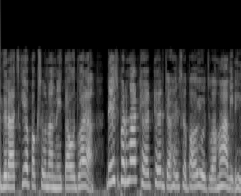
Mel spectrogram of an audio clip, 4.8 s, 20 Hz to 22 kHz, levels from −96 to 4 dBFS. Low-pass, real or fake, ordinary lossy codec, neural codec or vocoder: none; fake; none; codec, 16 kHz, 4 kbps, FreqCodec, larger model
